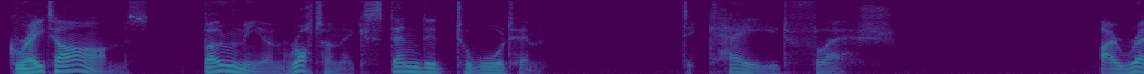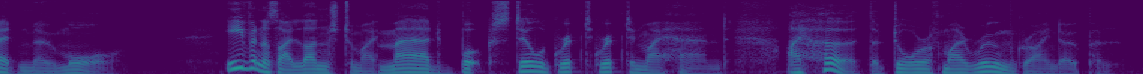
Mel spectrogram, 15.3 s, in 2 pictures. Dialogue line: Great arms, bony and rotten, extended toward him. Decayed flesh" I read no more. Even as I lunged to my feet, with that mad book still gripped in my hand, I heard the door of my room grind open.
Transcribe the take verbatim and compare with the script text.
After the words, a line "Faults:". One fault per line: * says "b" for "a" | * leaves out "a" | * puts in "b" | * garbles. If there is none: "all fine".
Great arms, bony and rotten, extended toward him. Decayed flesh" I read no more. Even as I lunged to my mad book still gripped gripped in my hand, I heard the door of my room grind open.
Faults:
* leaves out "feet with that"
* puts in "gripped"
